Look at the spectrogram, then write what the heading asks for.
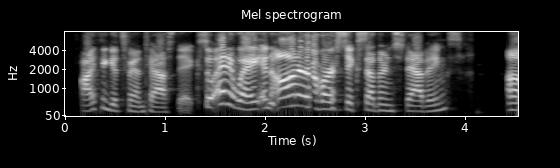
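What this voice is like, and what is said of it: Usual voice. Nothing is said of it.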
